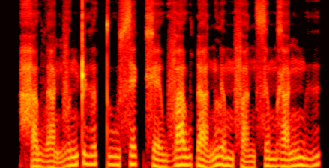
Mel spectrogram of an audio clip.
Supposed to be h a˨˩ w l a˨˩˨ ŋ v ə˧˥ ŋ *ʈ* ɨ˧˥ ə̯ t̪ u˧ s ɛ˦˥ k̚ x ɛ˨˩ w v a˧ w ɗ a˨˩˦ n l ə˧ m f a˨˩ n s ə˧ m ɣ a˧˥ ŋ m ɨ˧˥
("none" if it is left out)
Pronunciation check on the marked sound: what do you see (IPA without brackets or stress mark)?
ʈ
